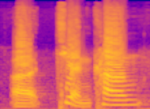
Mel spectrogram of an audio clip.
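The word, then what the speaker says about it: 健康: And then 健康, 健 is fourth tone, and 康 is first tone, and it means healthy.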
